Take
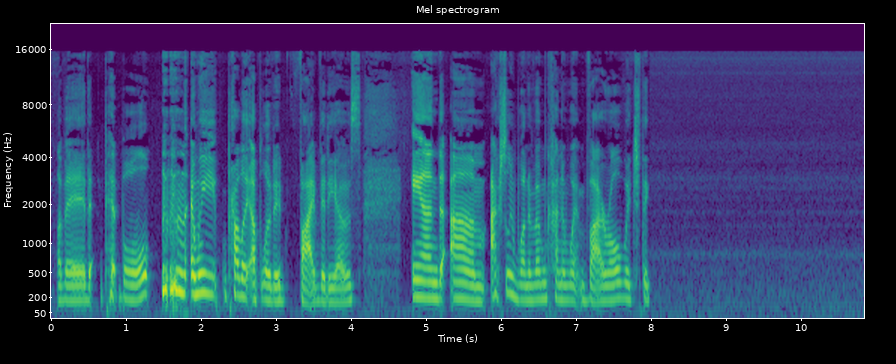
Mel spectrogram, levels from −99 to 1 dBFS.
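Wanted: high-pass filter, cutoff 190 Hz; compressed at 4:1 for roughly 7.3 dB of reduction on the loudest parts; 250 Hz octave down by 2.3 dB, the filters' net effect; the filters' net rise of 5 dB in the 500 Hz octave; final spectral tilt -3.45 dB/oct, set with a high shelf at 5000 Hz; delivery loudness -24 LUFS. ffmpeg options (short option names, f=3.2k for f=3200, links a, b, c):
-af "highpass=190,equalizer=f=250:t=o:g=-4,equalizer=f=500:t=o:g=6.5,highshelf=f=5k:g=7,acompressor=threshold=-13dB:ratio=4,volume=-5dB"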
